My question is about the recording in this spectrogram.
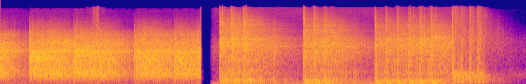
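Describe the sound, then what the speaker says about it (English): Gunfire from the windows of the Czech Radio building during the battle: loud, close bursts of rapid machine-gun fire in several long rattling volleys separated by brief pauses, with no voices. "Enemy fire rings out from the building's windows."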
